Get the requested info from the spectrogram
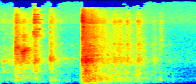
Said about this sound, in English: That's my Ray impression, because he always slams the door. She slammed the door.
